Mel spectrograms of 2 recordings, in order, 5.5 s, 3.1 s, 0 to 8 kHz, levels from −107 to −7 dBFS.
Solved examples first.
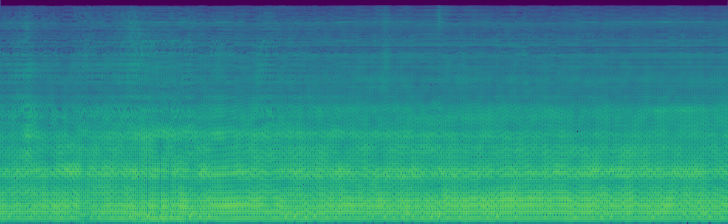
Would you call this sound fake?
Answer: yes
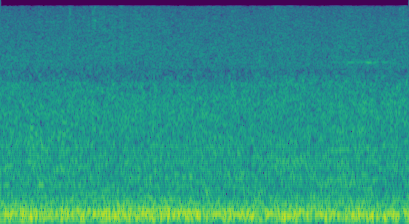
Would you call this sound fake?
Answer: no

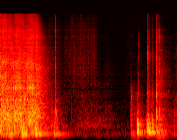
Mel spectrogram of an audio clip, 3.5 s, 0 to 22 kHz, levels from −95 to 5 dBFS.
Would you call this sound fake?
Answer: yes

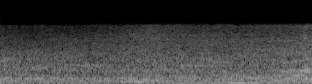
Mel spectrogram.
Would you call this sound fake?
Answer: yes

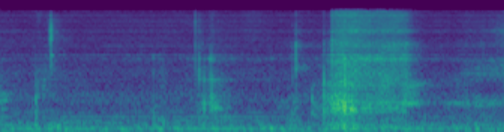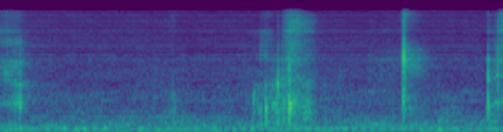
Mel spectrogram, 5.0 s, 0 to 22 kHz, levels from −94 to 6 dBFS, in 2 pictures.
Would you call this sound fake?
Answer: yes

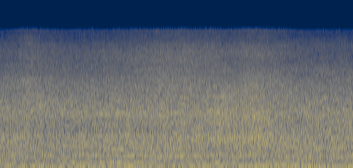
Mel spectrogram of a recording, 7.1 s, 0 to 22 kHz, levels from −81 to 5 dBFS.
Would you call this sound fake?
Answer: no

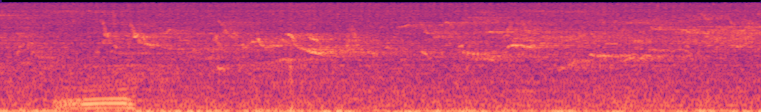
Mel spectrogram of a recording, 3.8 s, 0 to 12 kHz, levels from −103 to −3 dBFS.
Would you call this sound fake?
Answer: yes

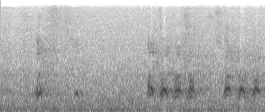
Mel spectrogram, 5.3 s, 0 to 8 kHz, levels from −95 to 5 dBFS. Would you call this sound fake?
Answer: yes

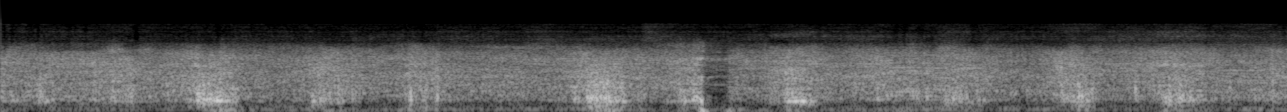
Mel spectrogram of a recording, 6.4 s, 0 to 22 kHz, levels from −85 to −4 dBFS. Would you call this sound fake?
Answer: yes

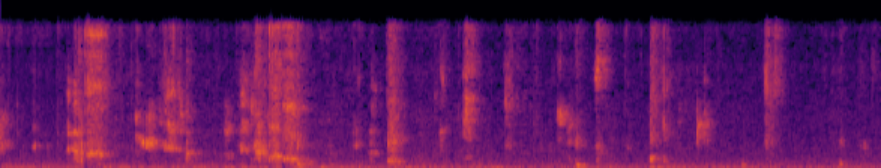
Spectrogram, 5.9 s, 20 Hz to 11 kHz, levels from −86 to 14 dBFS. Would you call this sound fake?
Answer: no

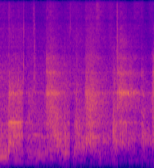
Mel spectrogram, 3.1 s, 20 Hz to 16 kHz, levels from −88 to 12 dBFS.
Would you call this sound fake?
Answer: yes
